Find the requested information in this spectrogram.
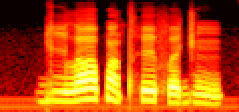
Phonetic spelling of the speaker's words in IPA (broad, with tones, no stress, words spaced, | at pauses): ɡiː˨ laː˦pã˨ tʰe˦˨fɛ˨˦d͡ʒĩ˨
